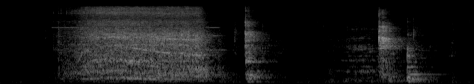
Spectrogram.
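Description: A power tool drives self-tapping metal screws to mount a boiler bracket on a plasterboard wall, heard as a two-second whirring burst and then several short bursts and clicks, close and alone.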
